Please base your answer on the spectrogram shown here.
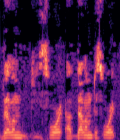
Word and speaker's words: Willem de Swart: His name is Willem de Swart, and it's spelt with a W, but it's pronounced like a V.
